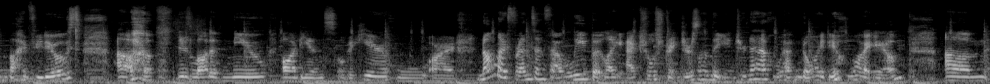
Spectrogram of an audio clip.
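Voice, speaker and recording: A woman in her twenties from Taiwan, chatting to camera as a vlogger, rambling with many fillers and restarts. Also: low voice. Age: 20s. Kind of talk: casual chat to camera.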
